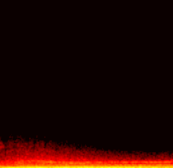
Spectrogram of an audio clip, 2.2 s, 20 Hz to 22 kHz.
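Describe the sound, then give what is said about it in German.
A loud, deep explosion effect depicting the Big Bang, in which the universe formed about 13.7 billion years ago. A sustained rumbling roar fills the whole clip while its brighter upper hiss slowly fades, with no voices present. “Astronominnen und Astronomen sind sich heute sicher, das Universum ist vor etwa 13,7 Milliarden Jahren mit dem sogenannten Urknall entstanden.”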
